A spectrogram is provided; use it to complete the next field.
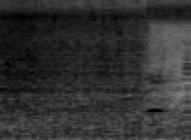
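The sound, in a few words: fish curry broth boiling under a lid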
